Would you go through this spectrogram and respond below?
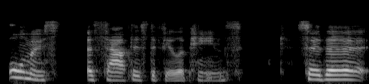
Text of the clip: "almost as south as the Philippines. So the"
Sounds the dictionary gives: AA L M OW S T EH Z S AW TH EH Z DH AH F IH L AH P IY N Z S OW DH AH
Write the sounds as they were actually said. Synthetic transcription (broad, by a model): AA L M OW S T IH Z S AW TH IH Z DH AH F IH L AH P IY N Z S OW DH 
